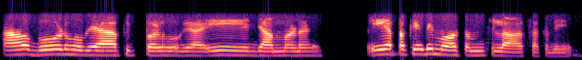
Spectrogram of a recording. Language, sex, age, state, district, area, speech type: Punjabi, female, 45-60, Punjab, Muktsar, urban, conversation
